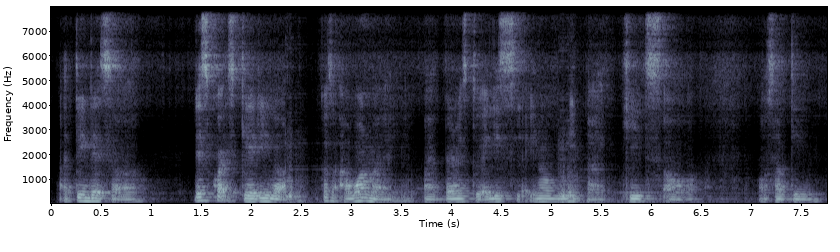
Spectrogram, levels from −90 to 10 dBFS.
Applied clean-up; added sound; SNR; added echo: neural separator model SepFormer DNS4.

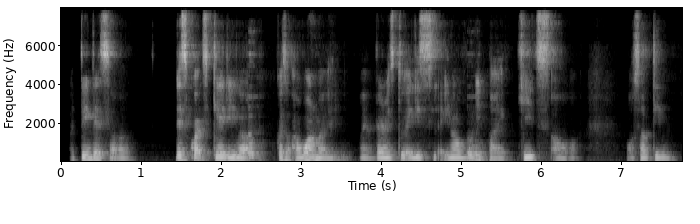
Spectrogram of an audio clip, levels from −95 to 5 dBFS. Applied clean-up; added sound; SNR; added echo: neural mask model DeepFilterNet 3.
